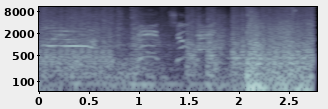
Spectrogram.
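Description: Rifle gunfire in Company of Heroes 2: a few sharp cracks and a heavier burst of shots amid battle noise, playing under a caster's talk.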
